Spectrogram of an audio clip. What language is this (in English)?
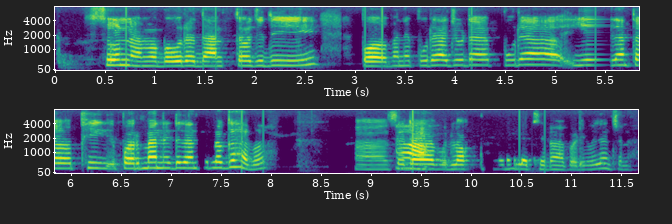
Odia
